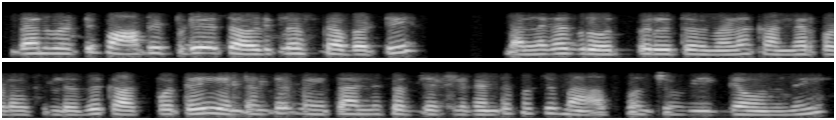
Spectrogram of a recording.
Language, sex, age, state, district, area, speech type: Telugu, female, 45-60, Andhra Pradesh, Eluru, rural, conversation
